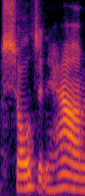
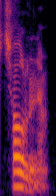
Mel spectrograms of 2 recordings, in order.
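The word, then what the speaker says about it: Cheltenham: yeah Bingham or not it's not sheltonham it's chham biringham okay so I have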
